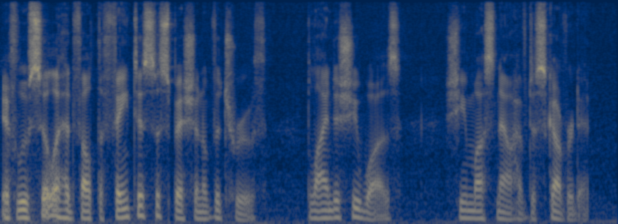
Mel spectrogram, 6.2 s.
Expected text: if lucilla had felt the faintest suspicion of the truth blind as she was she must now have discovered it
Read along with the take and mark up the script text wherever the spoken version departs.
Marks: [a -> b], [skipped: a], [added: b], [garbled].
if lucilla had felt the faintest suspicion of the truth blind as she was she must now have discovered it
